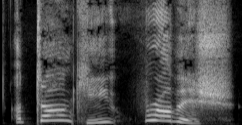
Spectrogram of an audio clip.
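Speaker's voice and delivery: hammed-up outraged yelp at the insult; mock scream. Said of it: "screamed Simon".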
